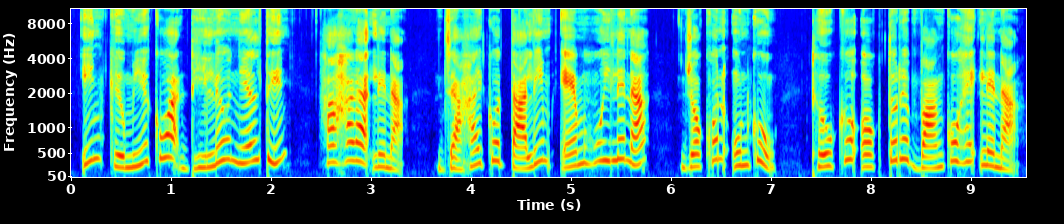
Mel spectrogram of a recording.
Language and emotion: Santali, surprised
